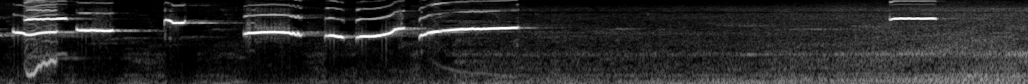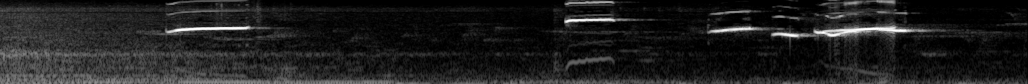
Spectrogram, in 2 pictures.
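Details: Oriental magpie-robin male and female answering each other, used to rouse other magpie-robins to anger and song: bursts of clear, high whistled notes, some sliding up or down, in short groups separated by quiet gaps with faint low hum.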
